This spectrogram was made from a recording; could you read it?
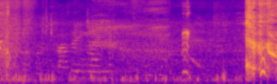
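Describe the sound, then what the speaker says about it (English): A person coughing hard to bring up a swallowed nickel: scattered low rasping coughs under a babble of voices, ending in one loud, sharp, close cough burst. "I coughed the nickel out of me."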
